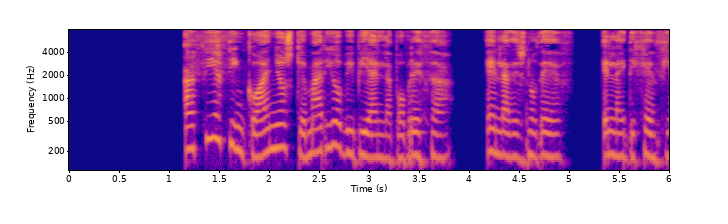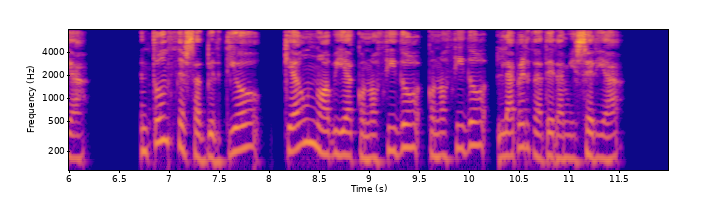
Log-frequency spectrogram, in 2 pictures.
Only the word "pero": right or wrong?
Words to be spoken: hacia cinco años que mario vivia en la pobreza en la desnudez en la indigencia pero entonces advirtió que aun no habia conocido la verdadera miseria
wrong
